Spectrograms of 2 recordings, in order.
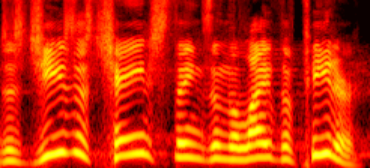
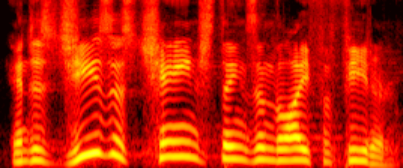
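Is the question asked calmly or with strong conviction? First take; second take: strong conviction; calmly. First: The question is asked with forceful, strong conviction. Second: The question is asked in a plain, calm way.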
